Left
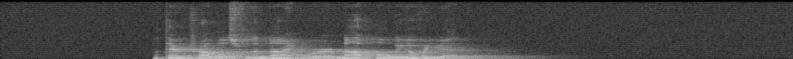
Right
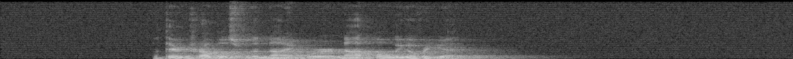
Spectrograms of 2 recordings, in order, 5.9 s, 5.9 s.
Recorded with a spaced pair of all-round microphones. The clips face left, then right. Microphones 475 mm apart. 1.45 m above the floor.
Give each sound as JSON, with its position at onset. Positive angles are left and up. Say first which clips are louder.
{"t": 1.1, "sound": "a man speaking", "louder": "right 1 dB", "side_deg": 20, "distance_m": 0.7}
